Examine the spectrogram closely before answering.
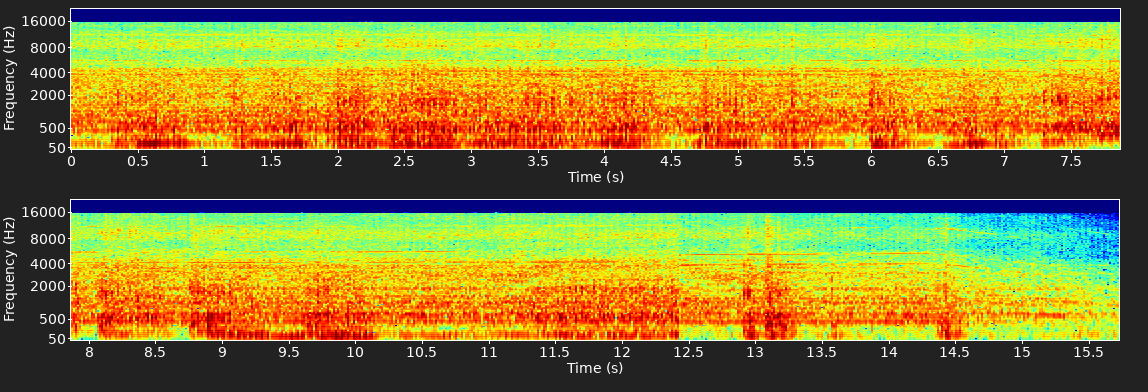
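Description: Electric hand mixer running, its twin wire beaters whipping cream into chantilly in a plastic bowl: a steady motor hum with the churning of the beaters through the cream. It dies away near the end.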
